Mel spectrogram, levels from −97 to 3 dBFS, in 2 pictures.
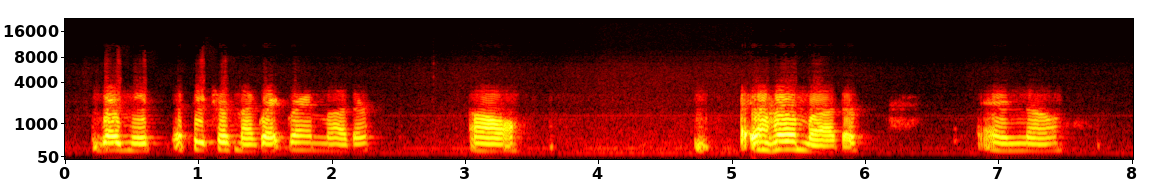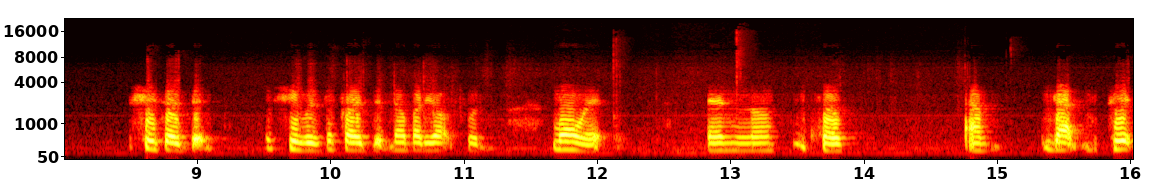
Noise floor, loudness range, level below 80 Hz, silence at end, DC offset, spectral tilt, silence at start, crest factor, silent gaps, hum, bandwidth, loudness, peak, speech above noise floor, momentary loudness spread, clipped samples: -64 dBFS; 4 LU; -84 dBFS; 0 s; under 0.1%; -7 dB/octave; 0.2 s; 18 dB; none; none; 6.6 kHz; -17 LUFS; 0 dBFS; 48 dB; 19 LU; under 0.1%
